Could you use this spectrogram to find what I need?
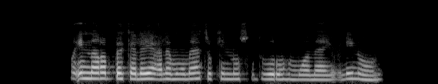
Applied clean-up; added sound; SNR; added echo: none; none; none; none.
